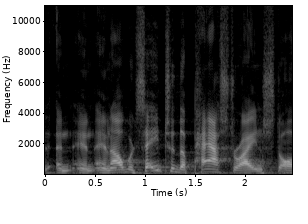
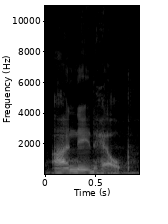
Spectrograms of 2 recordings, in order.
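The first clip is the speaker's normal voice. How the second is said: whispered, low plea; hushed plea; 6 semitones lower, 10 dB quieter than usual. Acted. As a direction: repeat it as a soft, helpless whisper. Woman's desperate plea, repeated.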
